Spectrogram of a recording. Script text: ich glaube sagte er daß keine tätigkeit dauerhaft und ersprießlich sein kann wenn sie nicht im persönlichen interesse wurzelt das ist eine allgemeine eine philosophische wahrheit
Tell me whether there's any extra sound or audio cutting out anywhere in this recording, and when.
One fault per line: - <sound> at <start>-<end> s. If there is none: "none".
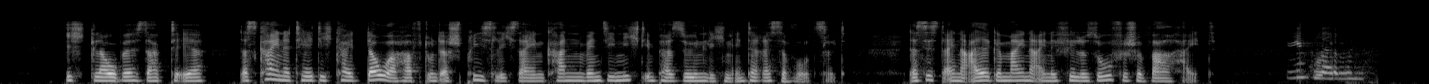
- laugh at 12.9-13.8 s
